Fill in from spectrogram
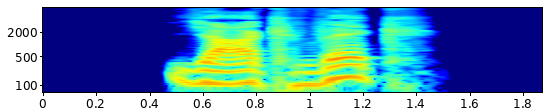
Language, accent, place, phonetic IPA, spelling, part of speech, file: German, Germany, Berlin, [ˌjaːk ˈvɛk], jag weg, verb, De-jag weg.ogg
- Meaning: 1. singular imperative of wegjagen 2. first-person singular present of wegjagen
